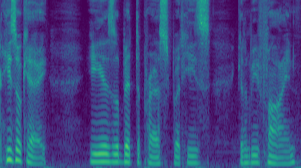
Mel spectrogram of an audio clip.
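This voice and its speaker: A man is speaking. His voice is soft-spoken. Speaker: video game streamer. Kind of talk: gameplay stream commentary. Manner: quiet, soft-spoken.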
